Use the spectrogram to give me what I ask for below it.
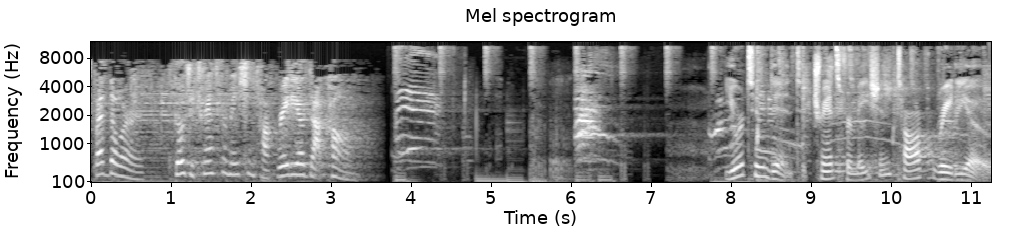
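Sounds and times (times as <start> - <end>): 
speech: 0.1 - 3.5, 8.0 - 11.2
cat meowing and yowling: 5.9 - 10.1.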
